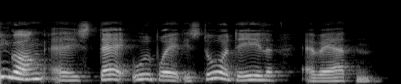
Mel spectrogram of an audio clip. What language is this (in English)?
Danish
